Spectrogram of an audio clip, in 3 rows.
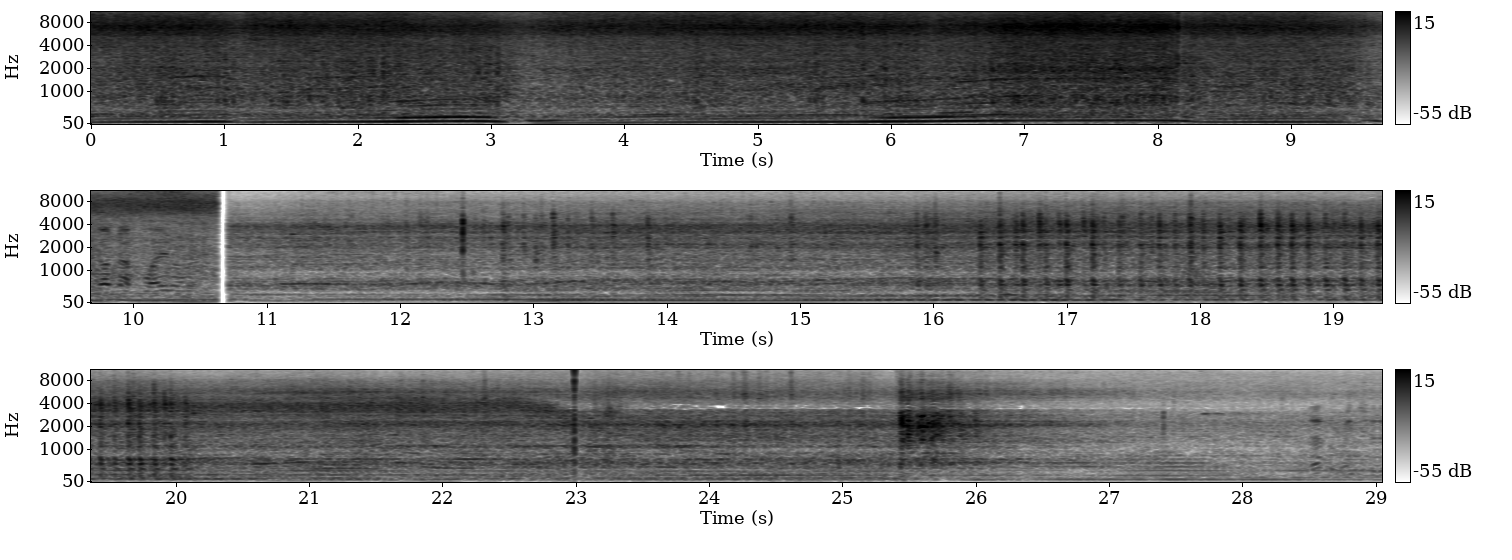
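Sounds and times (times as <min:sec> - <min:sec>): car engine running: 0:00.0 - 0:10.8.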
